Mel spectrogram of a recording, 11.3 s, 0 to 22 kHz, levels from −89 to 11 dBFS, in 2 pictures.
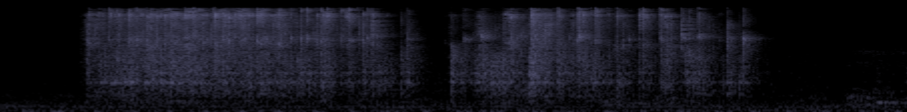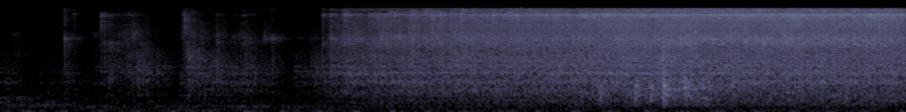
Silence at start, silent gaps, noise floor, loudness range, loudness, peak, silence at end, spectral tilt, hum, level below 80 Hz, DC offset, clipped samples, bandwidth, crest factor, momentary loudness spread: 0.55 s; none; -74 dBFS; 22 LU; -31 LUFS; -16 dBFS; 0 s; 4 dB/octave; none; -80 dBFS; under 0.1%; under 0.1%; 17 kHz; 20 dB; 22 LU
